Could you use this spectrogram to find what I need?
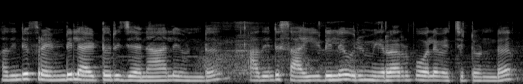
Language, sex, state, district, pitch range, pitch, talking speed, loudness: Malayalam, female, Kerala, Kollam, 185-210 Hz, 195 Hz, 135 wpm, -16 LUFS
